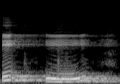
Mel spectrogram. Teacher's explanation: तालु से कौन से स्वर उच्चारित होते हैं, इ, ई, इन्हें हम तालव्य स्वर बोलेंगे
